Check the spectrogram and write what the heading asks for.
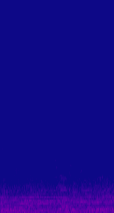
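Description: Indistinct chatter of many voices in a large, busy hall, with no single speaker standing out.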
